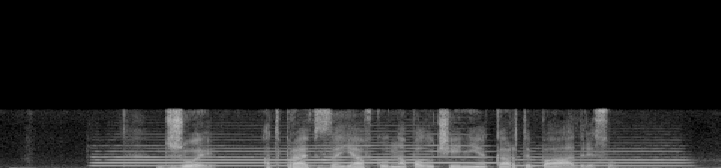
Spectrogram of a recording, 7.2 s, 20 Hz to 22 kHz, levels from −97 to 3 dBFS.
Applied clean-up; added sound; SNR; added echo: none; Wind instrument, woodwind instrument; 4 dB; none.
